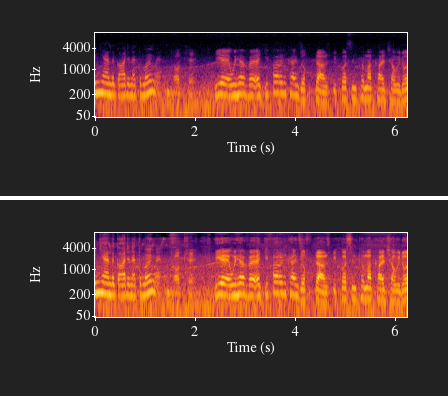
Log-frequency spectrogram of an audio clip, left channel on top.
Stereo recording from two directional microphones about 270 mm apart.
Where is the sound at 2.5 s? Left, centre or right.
Right.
